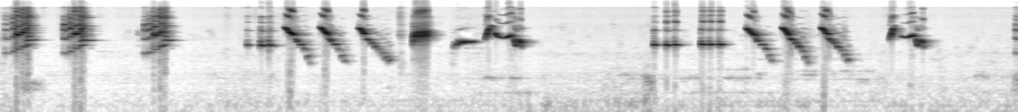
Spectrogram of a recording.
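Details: Asian pied starling pouring out a mimicry-rich song meant to prompt other starlings to sing: harsh rasping bursts, then quick bright downslurred whistles and short clipped notes in clustered phrases separated by brief pauses.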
